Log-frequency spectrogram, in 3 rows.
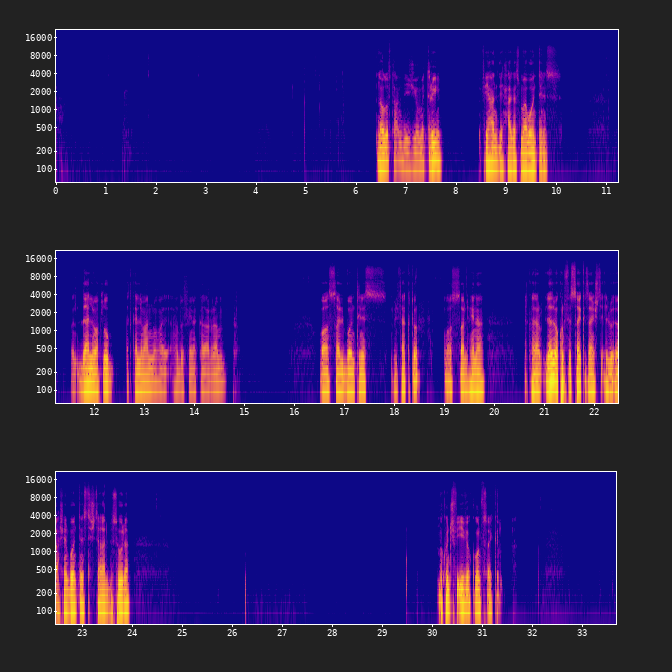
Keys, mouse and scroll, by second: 2.5 click, 3.4-5.1 drag, 5.3 alt+shift+middle click, 6.0 shift+a, 8.9 scroll up 1, 9.3 shift+middle click, 9.6-10.6 scroll up 1, 10.7 shift+middle click, 11.1 scroll down 2, 11.3 shift+a, 12.5 shift+scroll up 1, 17.5-18.3 drag, 18.8 ctrl+shift+click, 20.3-21.5 scroll down 2, 21.5-23.2 scroll down 8, 28.1 click, 28.1 scroll down 4, 31.2-32.1 scroll up 1, 32.1-33.6 drag.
